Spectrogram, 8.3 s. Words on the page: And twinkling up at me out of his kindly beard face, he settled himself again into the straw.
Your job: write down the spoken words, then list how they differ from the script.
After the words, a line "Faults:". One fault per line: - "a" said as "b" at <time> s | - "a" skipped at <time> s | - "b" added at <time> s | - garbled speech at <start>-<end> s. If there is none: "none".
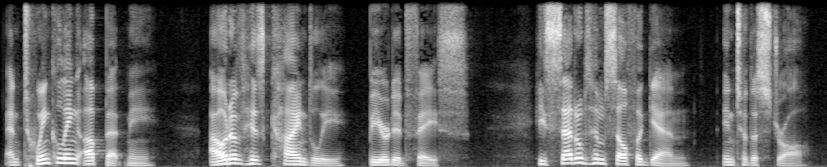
And twinkling up at me out of his kindly bearded face, he settled himself again into the straw.
Faults:
- "beard" said as "bearded" at 3.7 s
